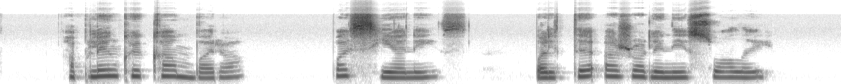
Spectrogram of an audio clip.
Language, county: Lithuanian, Šiauliai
